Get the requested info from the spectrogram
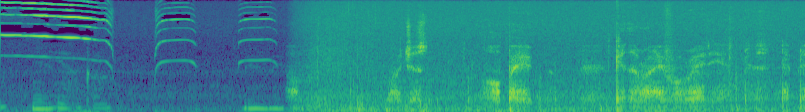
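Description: Mouth-blown fox call: one long, high squeal that slides down in pitch and cuts off, then two short squeaks that rise and fall, made to draw a fox in. Whispered voices follow.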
